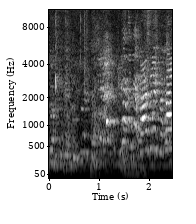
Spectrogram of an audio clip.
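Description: Young children playing and chattering, their high voices rising and falling, with a brief louder cry just before the end.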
